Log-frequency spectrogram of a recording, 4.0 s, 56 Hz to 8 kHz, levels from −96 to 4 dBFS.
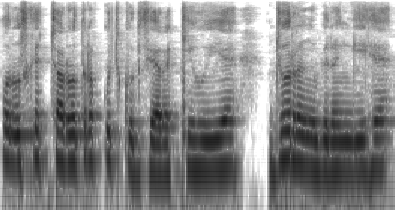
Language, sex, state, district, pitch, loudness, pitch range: Hindi, male, Uttar Pradesh, Saharanpur, 155 Hz, -15 LUFS, 145-175 Hz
